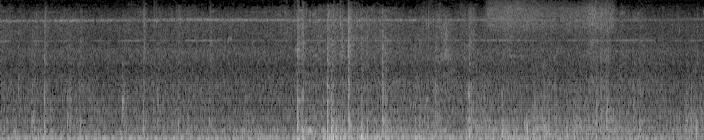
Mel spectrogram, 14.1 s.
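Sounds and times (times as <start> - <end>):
train coach rumbling: 0.0 - 14.0
hiss: 5.1 - 13.0.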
